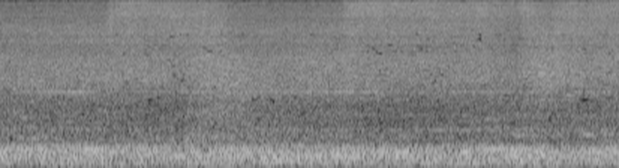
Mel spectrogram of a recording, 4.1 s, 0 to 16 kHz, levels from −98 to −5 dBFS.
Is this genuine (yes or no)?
yes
